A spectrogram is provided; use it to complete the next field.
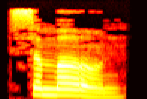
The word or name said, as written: simone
